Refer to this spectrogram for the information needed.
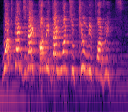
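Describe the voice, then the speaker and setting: An actress with a Nigerian accent playing a defiant, fed-up wife in a melodramatic film, forceful and emphatic. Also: female voice, very high-pitched, fast talker, vocal fry, music in the background. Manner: forceful, emphatic, talks back.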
